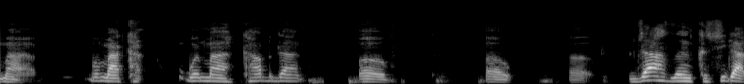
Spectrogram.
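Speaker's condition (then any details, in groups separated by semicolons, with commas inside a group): Cerebral palsy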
